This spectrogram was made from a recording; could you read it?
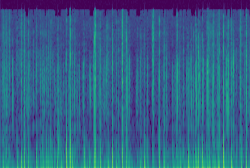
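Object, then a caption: Waxed cotton food wrap. Long nails scratch and slide across a flat, patterned beeswax-coated cotton wrap laid over a furry mat. The result is a dense, steady stream of short, crinkly scrapes and soft taps, each dying away almost instantly, with most of the energy low and muffled.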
